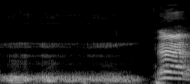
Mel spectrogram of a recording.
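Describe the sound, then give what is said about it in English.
A long, low, rumbling burp stretches for over a second, fairly loud, then cuts off and is followed by a brief, sharp vocal outburst. “So funny I burped.”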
